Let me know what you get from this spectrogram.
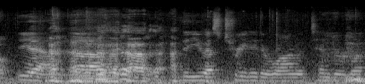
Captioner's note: laughter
